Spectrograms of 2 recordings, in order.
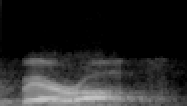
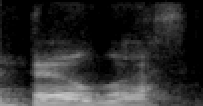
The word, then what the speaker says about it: Barroth: Legislator Baroff. Thank you very Did I much. say it right? No, Barroth.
